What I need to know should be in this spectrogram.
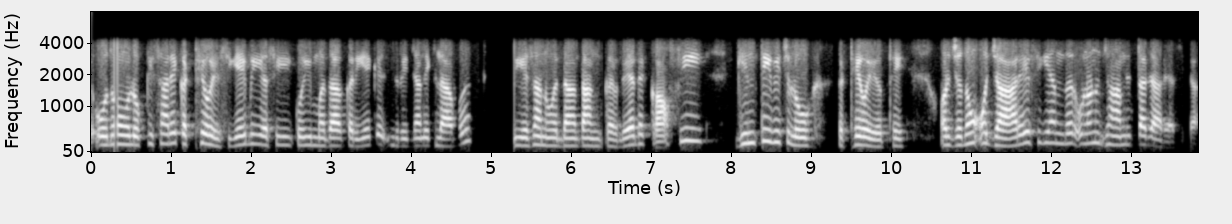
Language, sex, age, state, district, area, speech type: Punjabi, female, 45-60, Punjab, Ludhiana, urban, conversation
